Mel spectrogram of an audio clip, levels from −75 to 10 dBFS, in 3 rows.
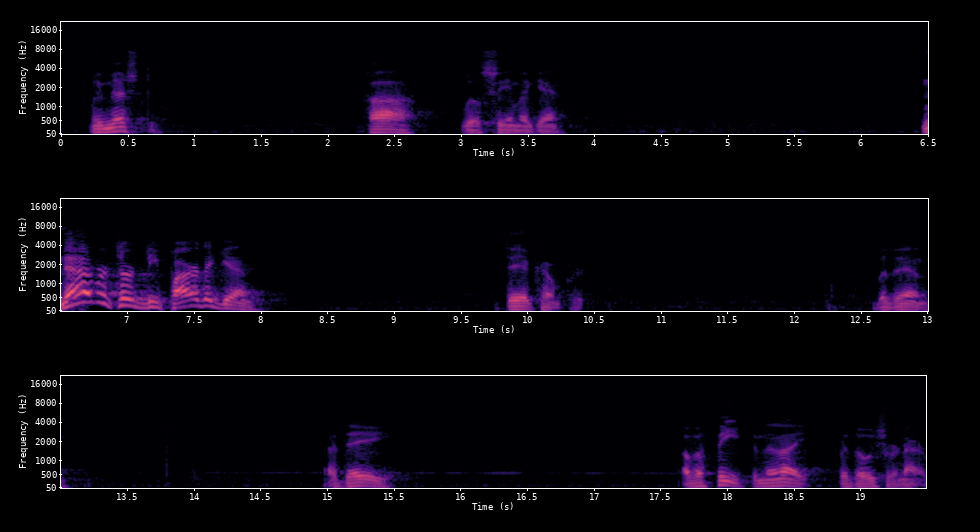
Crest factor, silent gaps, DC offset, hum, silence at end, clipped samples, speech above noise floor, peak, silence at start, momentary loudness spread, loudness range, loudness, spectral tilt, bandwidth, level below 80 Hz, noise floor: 24 dB; none; under 0.1%; none; 0 s; under 0.1%; 40 dB; -12 dBFS; 0.2 s; 16 LU; 14 LU; -33 LUFS; -5.5 dB/octave; 7.6 kHz; -64 dBFS; -72 dBFS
